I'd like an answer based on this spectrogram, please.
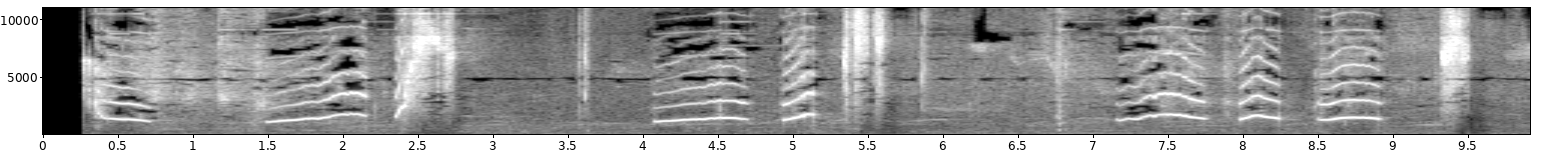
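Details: An abandoned baby monkey cries while calling for its mother: a run of loud, tonal wails, each arching or sliding upward, with short sharp bursts between them. About ten cries come in quick succession, with brief silences between.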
